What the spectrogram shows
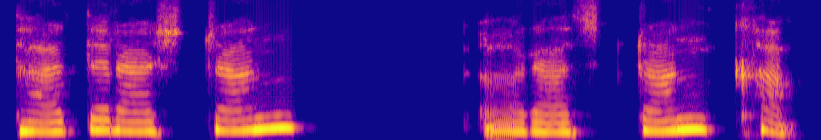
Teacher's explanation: ખકાર થશે વિસર્ગનો ઉચ્ચાર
